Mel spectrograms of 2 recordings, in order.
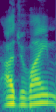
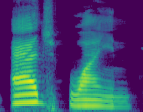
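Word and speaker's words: ajwain: carom seeds ना कहकर आप इसे एज वाइन अजवाइन हम जब बोलेंगे तो अजवाइन बोलेंगे है ना लेकिन जो इंग्लिश इसकी प्रोनंसिएशन है जो आपको और हमको फॉलो करना है वो क्या है एज वाइन एज वाइन okay so दैट्ची कि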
